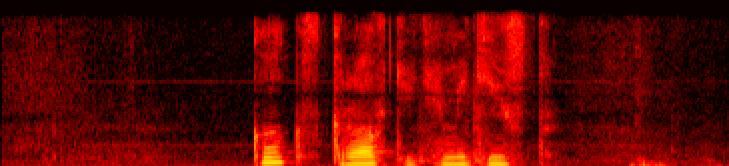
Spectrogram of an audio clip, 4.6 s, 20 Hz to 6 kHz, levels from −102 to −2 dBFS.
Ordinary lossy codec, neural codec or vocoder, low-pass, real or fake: AAC, 32 kbps; none; 5.4 kHz; real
